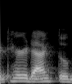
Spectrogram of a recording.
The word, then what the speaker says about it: pterodactyl: While we're here, why can't you hear a pterodactyl go to the bathroom? Because the P is silent.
